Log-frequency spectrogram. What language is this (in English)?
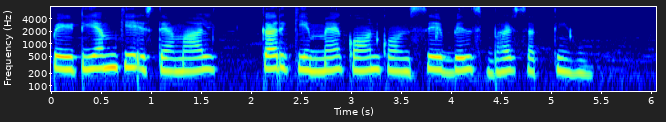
Urdu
